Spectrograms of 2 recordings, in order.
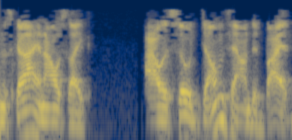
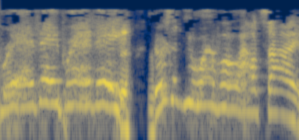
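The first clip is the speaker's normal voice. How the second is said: put-on scream, much higher; 3 dB louder than usual. Retelling how he filmed a UFO and screamed for his roommate; retelling a scream. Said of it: "I'm screaming".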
